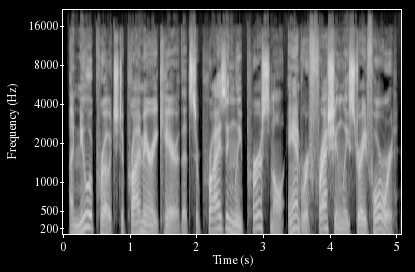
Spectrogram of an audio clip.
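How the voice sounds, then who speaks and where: A man delivers a scripted advertisement with very lively intonation. His read is polished and persuasive, at a medium pitch, recorded close and dry. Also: dry recording. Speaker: advertisement announcer.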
